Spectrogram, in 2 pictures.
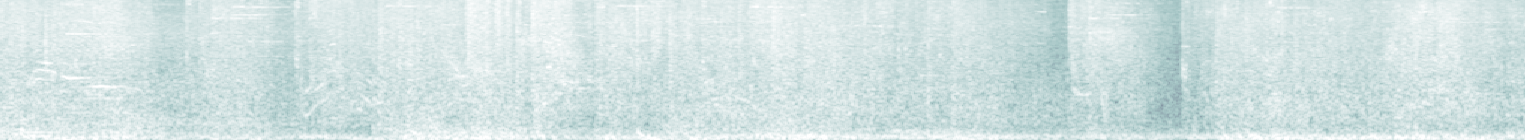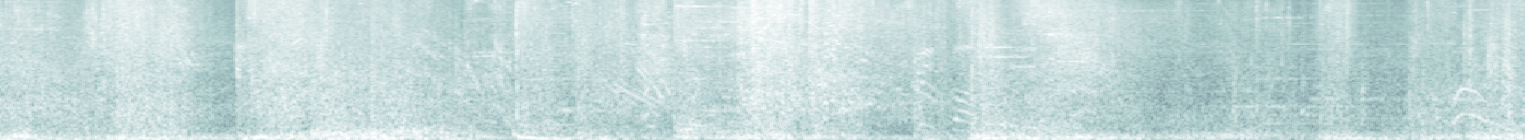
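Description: Magical blasts and spell effects crackle and boom in quick succession.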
